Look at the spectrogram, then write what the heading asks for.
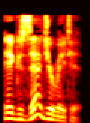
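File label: "exaggerative", British English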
